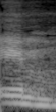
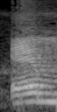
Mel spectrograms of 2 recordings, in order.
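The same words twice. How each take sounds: First: এম as "em" with a long hummed m; correct pronunciation. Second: এম with a short, open "ae" vowel; wrong pronunciation. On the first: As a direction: hold the final m of এম. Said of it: "আমরা বলবো এম". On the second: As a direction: say এম as a quick "aem". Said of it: "এম বলবো না". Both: Shown as a demonstration.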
